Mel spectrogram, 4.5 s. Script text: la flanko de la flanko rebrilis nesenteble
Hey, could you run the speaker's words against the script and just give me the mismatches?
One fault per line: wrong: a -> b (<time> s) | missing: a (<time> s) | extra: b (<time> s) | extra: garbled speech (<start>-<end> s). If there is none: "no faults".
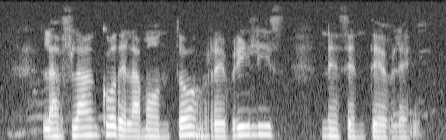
wrong: flanko -> monto (1.5 s)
